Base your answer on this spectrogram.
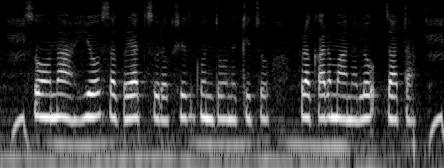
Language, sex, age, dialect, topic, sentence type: Marathi, female, 18-24, Southern Konkan, banking, statement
